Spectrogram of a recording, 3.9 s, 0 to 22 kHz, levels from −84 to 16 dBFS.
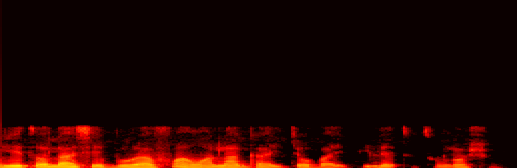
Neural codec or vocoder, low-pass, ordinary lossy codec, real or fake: none; 5.4 kHz; none; real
